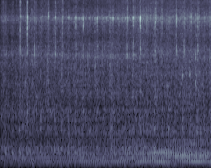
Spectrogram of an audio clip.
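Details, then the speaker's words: Honda Beat FI scooter, never routinely serviced: rough gritty rattle from the rear pulley of the CVT case at idle, something loose. "kita fokus di bagian bak CVT perhatikan di bagian bak puli belakangnya semacam ada yang longgar"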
